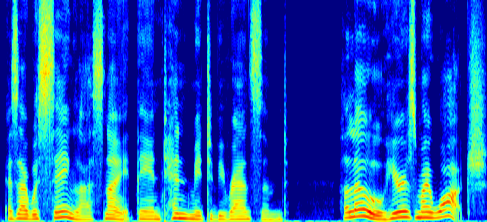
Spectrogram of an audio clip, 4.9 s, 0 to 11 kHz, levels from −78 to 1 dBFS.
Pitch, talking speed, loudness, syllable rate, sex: 210 Hz, 210 wpm, -17 LUFS, 5.2 syllables/s, female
